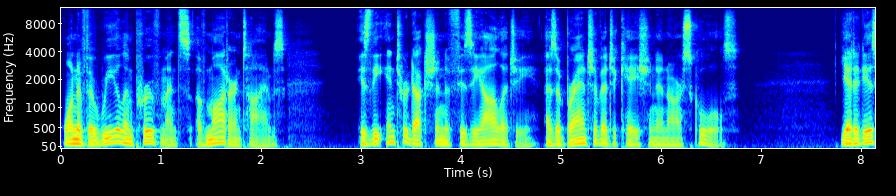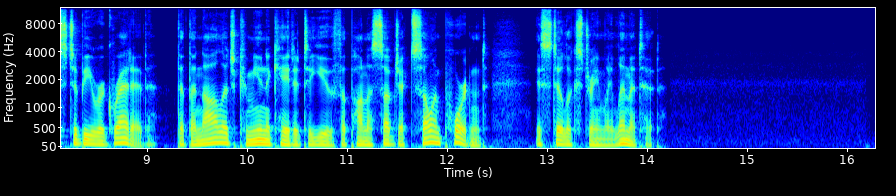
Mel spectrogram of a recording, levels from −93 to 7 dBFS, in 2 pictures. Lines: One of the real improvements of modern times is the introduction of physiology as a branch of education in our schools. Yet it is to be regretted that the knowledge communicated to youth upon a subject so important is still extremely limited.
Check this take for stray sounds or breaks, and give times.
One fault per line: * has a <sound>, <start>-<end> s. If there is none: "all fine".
all fine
